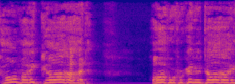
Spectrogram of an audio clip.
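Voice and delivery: high, loud, slow panicked cry; mock terror. Boy terrified by snakes shrieking that they'll die. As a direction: shriek it like you're sure you'll die.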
